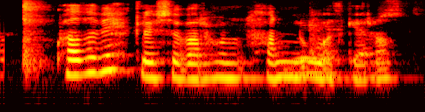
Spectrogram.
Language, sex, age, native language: Icelandic, female, 12, Icelandic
